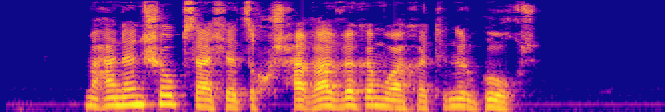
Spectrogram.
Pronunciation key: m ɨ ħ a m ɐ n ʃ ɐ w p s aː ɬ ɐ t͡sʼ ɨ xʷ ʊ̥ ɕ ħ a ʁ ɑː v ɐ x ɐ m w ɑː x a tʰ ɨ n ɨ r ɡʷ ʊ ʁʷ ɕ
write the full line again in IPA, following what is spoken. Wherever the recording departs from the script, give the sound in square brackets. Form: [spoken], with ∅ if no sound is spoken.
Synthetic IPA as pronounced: m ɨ ħ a [n] ɐ n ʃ ɐ w p s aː ɬ ɐ t͡sʼ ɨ xʷ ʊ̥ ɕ ħ a ʁ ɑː v ɐ x ɐ m w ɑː x [ɐ] tʰ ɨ n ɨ r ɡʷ ʊ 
